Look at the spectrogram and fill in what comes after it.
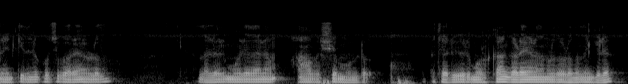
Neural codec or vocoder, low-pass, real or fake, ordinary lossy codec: none; 7.2 kHz; real; none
